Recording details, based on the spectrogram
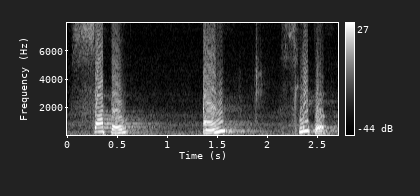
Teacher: it is a light and plain p in English language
